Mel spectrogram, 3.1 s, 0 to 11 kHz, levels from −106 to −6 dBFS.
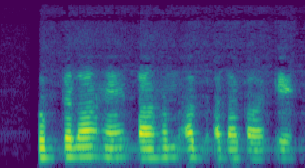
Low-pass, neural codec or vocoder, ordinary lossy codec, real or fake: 9.9 kHz; none; AAC, 48 kbps; real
